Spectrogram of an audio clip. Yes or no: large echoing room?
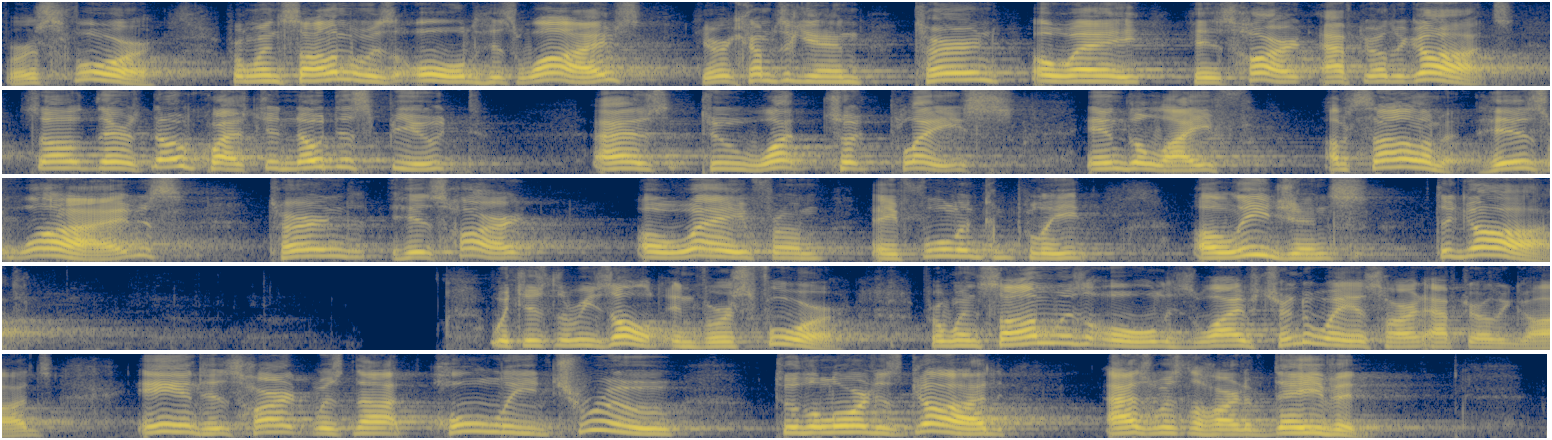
yes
